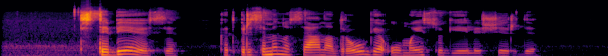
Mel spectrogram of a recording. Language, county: Lithuanian, Šiauliai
